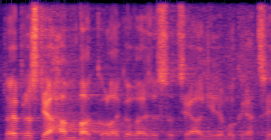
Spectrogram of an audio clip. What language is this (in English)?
Czech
